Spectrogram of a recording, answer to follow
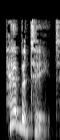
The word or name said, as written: hebetate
